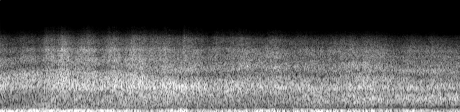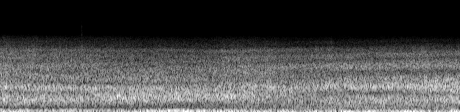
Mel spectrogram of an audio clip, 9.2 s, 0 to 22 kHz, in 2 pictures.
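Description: Jet engine noise of a Royal Air Maroc Boeing 737-800 and its CFM56 turbofans, rolling along the runway: a steady rush that slowly fades as the aircraft moves away.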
